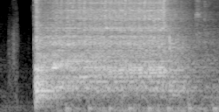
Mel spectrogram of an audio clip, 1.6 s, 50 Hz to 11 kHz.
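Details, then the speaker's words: Powermate 5000 W generator, engine 185432-0606-E1, Briggs 715808 starter, after fixing too-tight ring gear clearance: crisp, steady crank about a second, releasing cleanly with no grinding or binding; Bendix extends and retracts, fixed. "Bendix comes out and goes back in. So, I am going to call that fixed."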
